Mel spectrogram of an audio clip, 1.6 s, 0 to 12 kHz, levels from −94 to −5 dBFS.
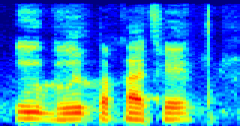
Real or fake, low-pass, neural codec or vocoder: fake; 10.8 kHz; codec, 44.1 kHz, 2.6 kbps, DAC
